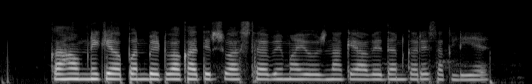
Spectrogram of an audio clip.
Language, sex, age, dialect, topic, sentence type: Magahi, female, 18-24, Southern, banking, question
